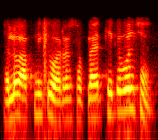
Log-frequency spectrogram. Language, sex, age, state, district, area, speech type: Bengali, male, 30-45, West Bengal, Purulia, urban, conversation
